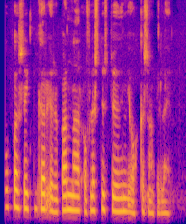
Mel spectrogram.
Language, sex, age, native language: Icelandic, female, 50-59, Icelandic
